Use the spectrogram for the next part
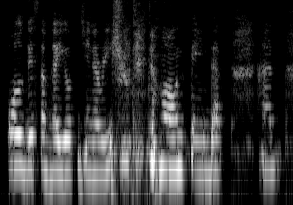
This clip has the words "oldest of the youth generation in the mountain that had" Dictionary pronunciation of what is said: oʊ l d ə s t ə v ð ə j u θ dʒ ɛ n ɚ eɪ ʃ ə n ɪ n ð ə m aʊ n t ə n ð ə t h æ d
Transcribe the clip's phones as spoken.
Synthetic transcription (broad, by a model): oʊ l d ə s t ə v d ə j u t dʒ ɛ n ɚ eɪ ʃ ə n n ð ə m aʊ n t ə n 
